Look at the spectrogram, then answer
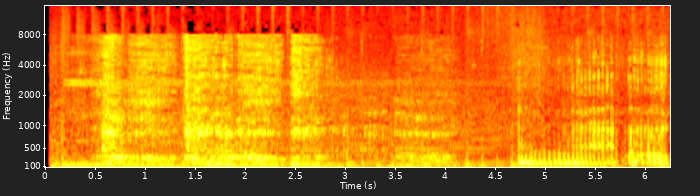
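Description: A lion gives deep, rumbling roars, with what sounds like music underneath.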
